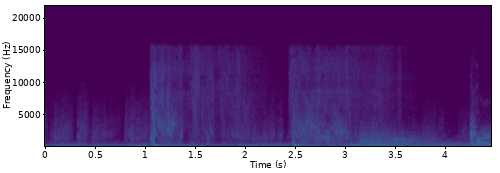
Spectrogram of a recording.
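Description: Lightning cracks loudly.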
